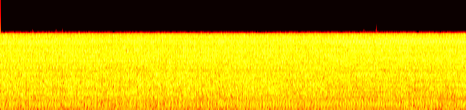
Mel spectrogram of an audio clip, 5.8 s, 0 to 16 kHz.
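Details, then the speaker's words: Engine test-run for about 30 seconds after a cylinder was lined with JB Weld: rough, busy run with loud ragged firing and an occasional backfire pop. Afterwards some burning toward the exhaust valve, no scoring. "wow sounds like let's do a little backfire in there but Li Sheeran so here's the results of the jb weld cylinder run"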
